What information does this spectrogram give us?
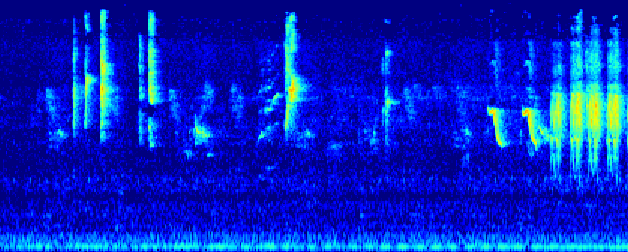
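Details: Young Alexandrine parakeets kept at home: sparse chirps at first, then a fast run of repeated sharp, downward-sliding calls in the last two seconds, over a low steady hum.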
